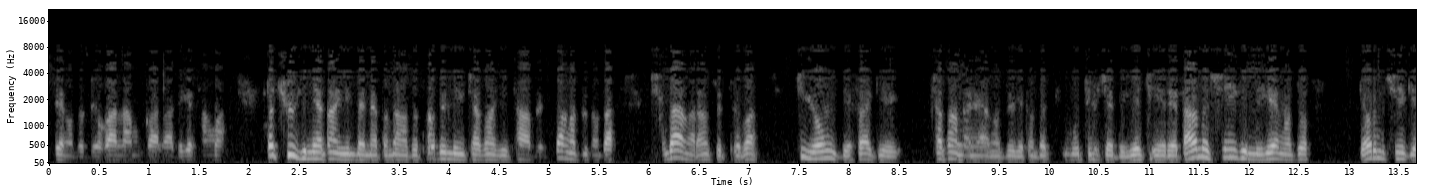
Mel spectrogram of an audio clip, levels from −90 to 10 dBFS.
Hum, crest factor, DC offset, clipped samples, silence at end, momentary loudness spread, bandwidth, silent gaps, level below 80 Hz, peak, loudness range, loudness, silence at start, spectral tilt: none; 18 dB; under 0.1%; under 0.1%; 0 s; 11 LU; 8.4 kHz; none; -72 dBFS; -12 dBFS; 3 LU; -30 LUFS; 0.05 s; -8 dB/octave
